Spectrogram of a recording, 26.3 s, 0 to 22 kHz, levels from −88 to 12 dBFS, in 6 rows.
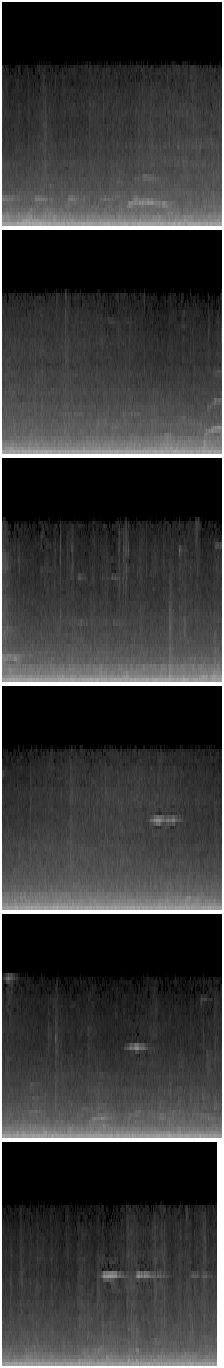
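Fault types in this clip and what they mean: No faults can be heard anywhere in this recording.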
